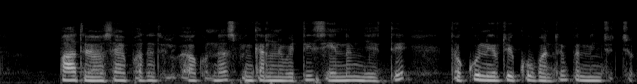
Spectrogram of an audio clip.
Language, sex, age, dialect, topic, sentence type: Telugu, male, 18-24, Central/Coastal, agriculture, statement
